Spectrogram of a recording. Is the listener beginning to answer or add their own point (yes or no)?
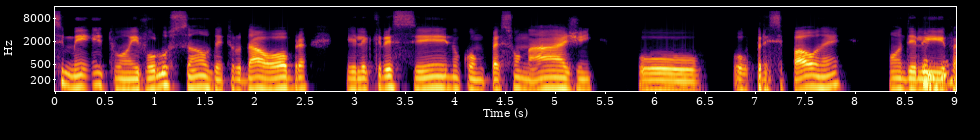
no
